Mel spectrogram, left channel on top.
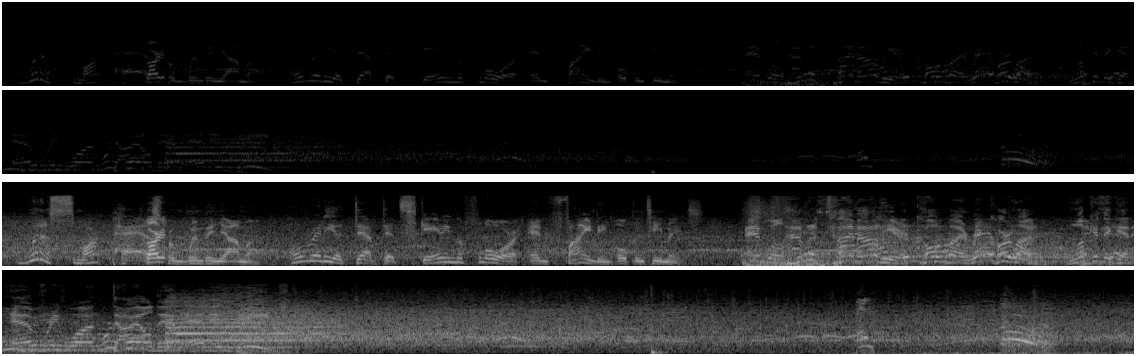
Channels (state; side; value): quieter; left; 30.6 dB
